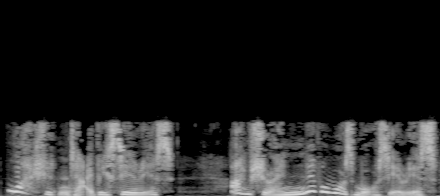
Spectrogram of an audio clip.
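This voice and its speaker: A woman's voice: a little high, wildly swooping pitch, measured pace, creaky, slightly rough, no room sound, voice pushed up, heavily acted. A woman voicing a garrulous, scatterbrained middle-aged mother in a classic novel, emphatic and easily indignant. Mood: gushing. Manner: gushing, emphatic, exclamatory. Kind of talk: dramatised classic novel reading.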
